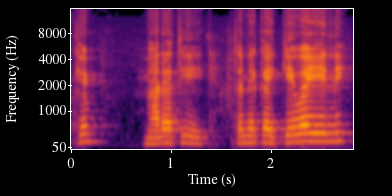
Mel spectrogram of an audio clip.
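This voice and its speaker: An actress playing a gentle, pleading, ailing mother-in-law in a Gujarati stage play. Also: fairly low pitch, fairly even intonation, normal speed, a little hiss or hum, lightly acted.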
